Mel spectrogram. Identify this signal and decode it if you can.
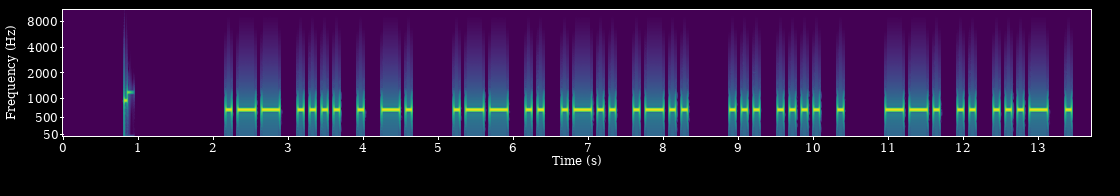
Morse code, heard as a keyed tone, about 15 wpm, 700 Hz. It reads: WHEN WILL SHE GIVE
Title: Sentences from Top 1000 Words - Review Part 5 - 15wpm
